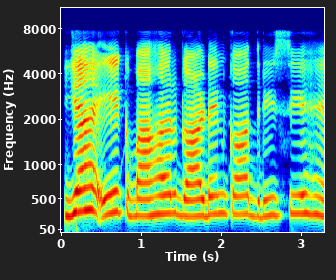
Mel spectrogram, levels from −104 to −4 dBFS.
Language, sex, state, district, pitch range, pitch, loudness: Hindi, female, Jharkhand, Ranchi, 245-280 Hz, 270 Hz, -16 LUFS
